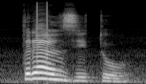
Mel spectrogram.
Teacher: é proparoxítona não é a última não é a penúltima é a antepenúltima sílaba que é a forte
